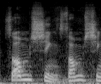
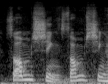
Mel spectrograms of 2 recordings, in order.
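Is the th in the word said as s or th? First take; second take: s; s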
